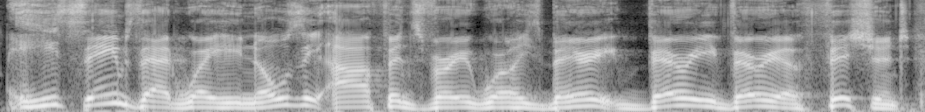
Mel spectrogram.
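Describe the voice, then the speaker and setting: A man with a hoarse, worn voice, co-hosting a casual football talk show and explaining things in a measured way. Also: fairly high pitch, lively intonation, no echo, clean studio sound. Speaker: co-host.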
